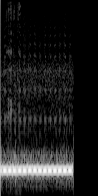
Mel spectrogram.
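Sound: phone call ringing tone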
